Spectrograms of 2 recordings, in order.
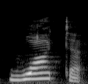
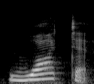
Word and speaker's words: water: Water. Water.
